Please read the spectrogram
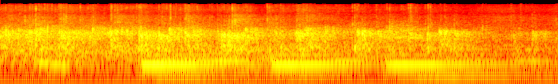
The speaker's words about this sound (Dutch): Zullen we nog applaus geven voor de prachtige worship? Wauw.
